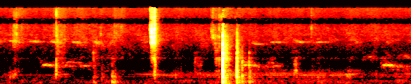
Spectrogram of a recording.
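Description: A few knocks of glass bottles being set down on a table, the loudest pair about three seconds in, with faint chirps in the background.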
